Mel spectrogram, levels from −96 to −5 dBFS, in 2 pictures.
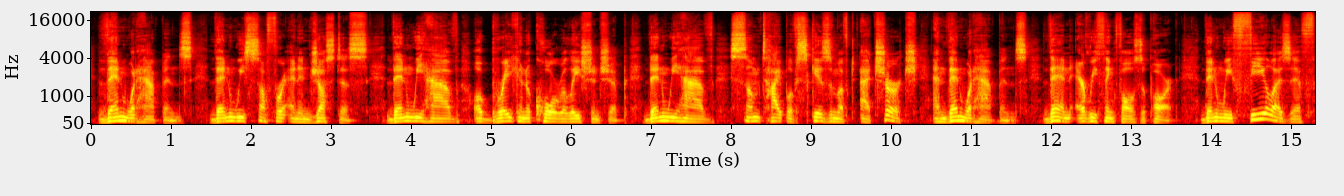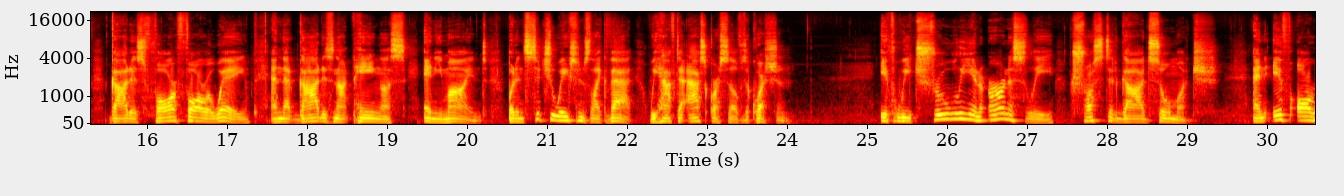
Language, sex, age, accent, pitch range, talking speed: English, male, 30-49, American, 105-135 Hz, 150 wpm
